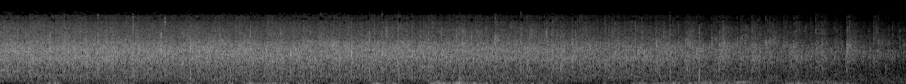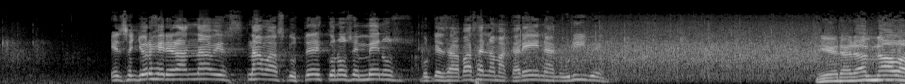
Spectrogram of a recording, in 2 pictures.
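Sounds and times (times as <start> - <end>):
audience applause: 0.0 - 9.6, 13.9 - 18.1
speech: 10.2 - 15.2, 17.2 - 18.1.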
